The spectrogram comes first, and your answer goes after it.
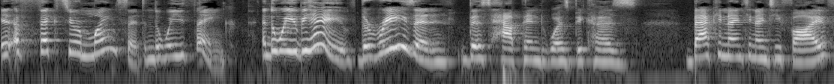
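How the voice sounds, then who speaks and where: Very wide pitch swings run through a woman's high-pitched speech. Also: moderate pace. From Bosnia and Herzegovina. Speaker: English-language youtuber. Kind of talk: casual vlog storytelling. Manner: animated.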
